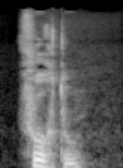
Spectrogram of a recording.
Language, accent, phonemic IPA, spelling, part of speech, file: French, France, /fuʁ.tu/, fourre-tout, noun, LL-Q150 (fra)-fourre-tout.wav
- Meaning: 1. catch-all 2. ragbag, hodgepodge 3. holdall (UK), carryall (US)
